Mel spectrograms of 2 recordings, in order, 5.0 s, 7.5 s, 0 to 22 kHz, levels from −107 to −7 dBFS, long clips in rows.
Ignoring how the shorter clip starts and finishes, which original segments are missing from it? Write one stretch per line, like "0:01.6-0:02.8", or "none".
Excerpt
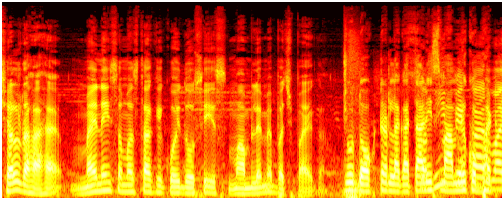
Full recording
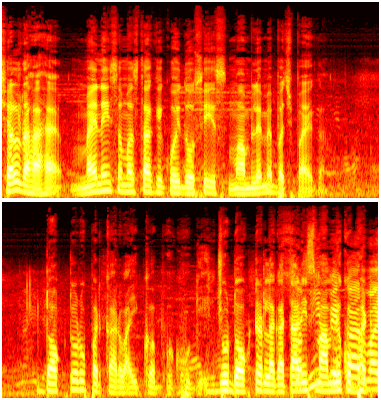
0:03.2-0:05.8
